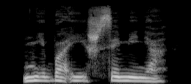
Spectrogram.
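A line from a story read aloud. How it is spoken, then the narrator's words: Hissing. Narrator (Russian): прошипел Филипп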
